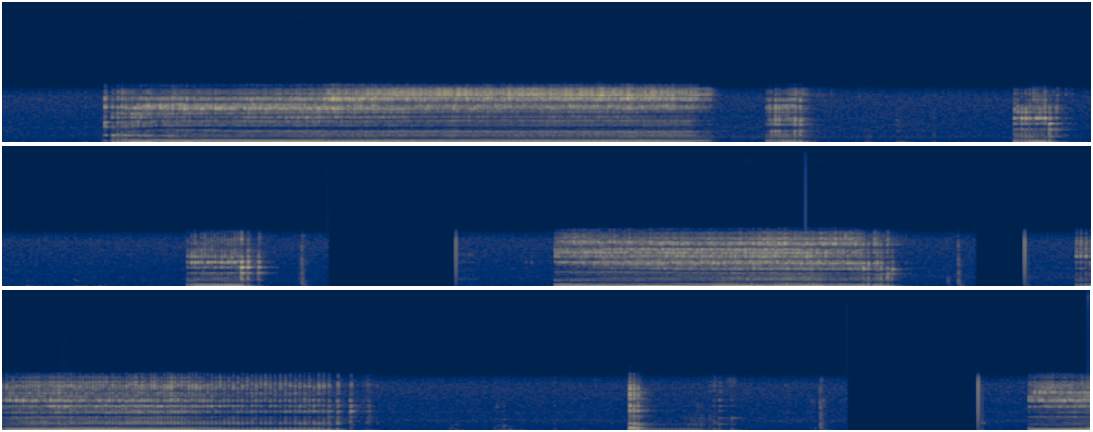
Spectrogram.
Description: Here's another video filled with closed mouth burps! Hear the muffled rumble! :)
